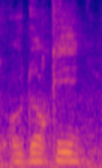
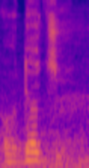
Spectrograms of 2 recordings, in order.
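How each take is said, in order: First: The last consonant is a k sound. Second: The last consonant is a ch sound. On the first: The speaker calls it right. "it is" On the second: The speaker calls it wrong. "here they wrongly pronounce it"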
